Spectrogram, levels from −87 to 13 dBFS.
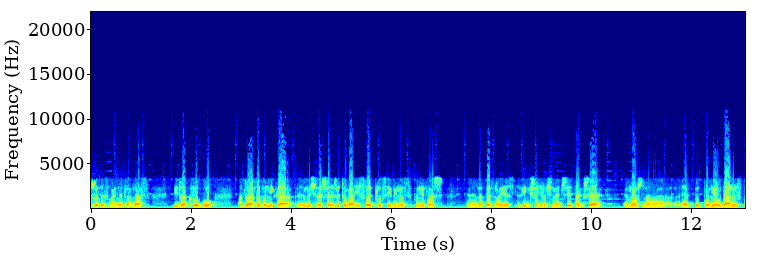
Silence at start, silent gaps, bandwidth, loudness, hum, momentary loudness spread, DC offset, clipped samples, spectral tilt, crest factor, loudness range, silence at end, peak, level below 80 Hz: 0 s; none; 8.2 kHz; -18 LUFS; none; 8 LU; under 0.1%; under 0.1%; -8 dB/octave; 14 dB; 3 LU; 0 s; -4 dBFS; -48 dBFS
